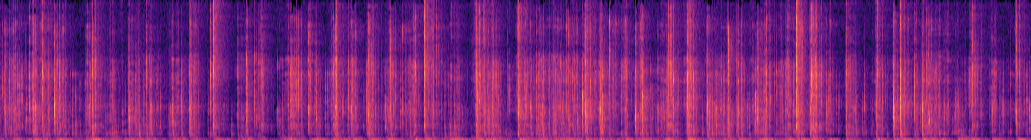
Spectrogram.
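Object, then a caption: Plastic computer keyboard. Continuous fingertip typing with both hands on a black plastic computer keyboard produces a dense, uneven stream of short key clicks and thuds. The clicks are dull and low-heavy, with brief bright ticks, and each stops almost at once with no ringing.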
